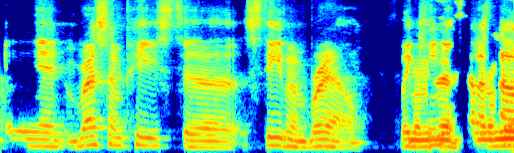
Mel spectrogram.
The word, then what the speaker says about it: Stephen: And rest in peace to Stephen Brown. But can you tell us how Stephen? My man, yeah. Steph. Because I know it's spelled Stephen, but we're going to use it pronounced Steph.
